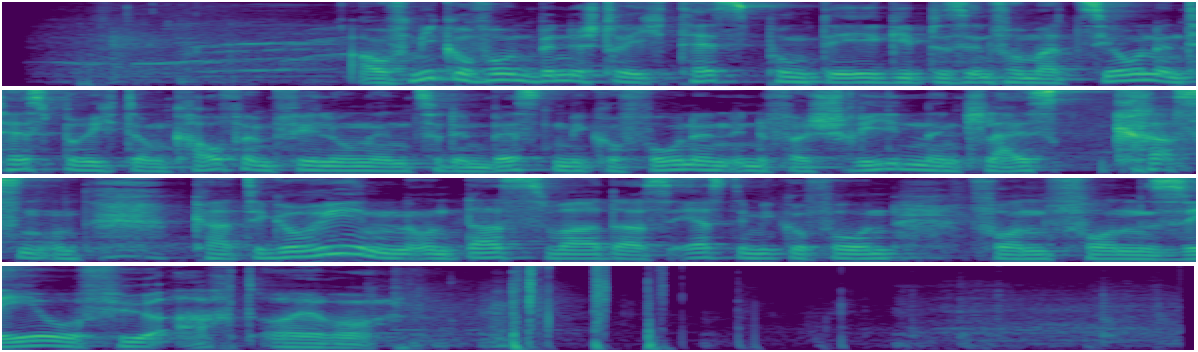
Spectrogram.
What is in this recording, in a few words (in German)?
Smartphone Mikrofon Test Lavalier Mikrofon; Fonseo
